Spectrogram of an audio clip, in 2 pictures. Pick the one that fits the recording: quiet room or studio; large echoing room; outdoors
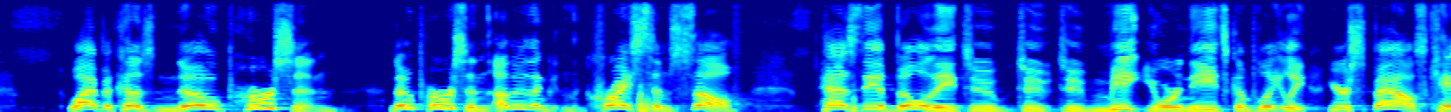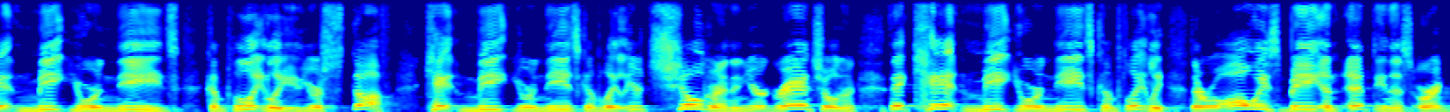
large echoing room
